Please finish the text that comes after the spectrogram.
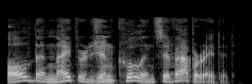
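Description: Salty, exasperated lunar mechanic for audiobook, male reader putting on a raised, rough voice with working-class bluntness. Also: medium pitch, sing-song, moderate pace, dry recording, pitched above the performer's own voice, full character voice. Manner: methodical cursing, blue-collar speech. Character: Wojo, gruff cursing male lunar worker, exasperated, salty-tongued. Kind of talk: audiobook character voice.

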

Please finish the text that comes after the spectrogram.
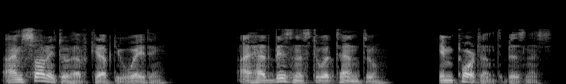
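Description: A man voicing a smug, menacing male captor who speaks slowly and condescendingly. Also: low-pitched, very animated, gravelly, husky, no room sound, dull audio, exaggerated voice.

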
